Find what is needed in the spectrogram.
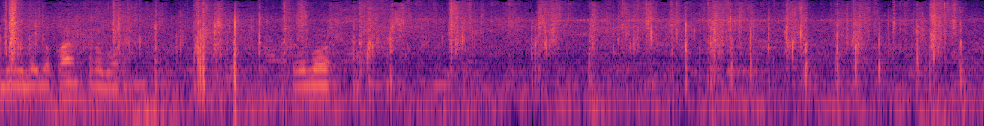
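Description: Footsteps on a dirt path strewn with dry leaves, an irregular run of short clicks and scuffs as people walk, with brief faint voices near the start and again about two seconds in.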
